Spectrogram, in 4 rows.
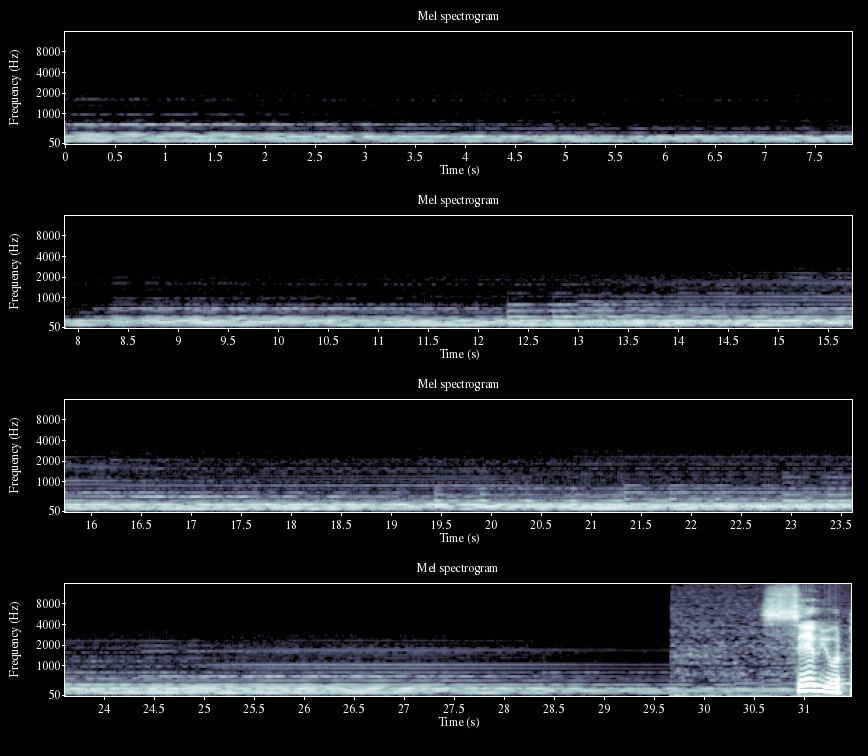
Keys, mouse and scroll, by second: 0.2 alt+shift+click, 1.7 ctrl+c, 3.8 ctrl+v, 4.5 typing, 5.3 ctrl+space, 5.4 ctrl+click, 5.6 ctrl+space, 7.2 ctrl+t, 7.9 alt+shift+click, 8.7 ctrl+shift+z, 9.0 alt+shift+click, 12.1 alt+shift+click, 15.2 shift+click, 21.9 alt+shift+click, 23.9 Up, 24.0 Up, 24.1 Up, 24.2 Up, 24.3 Up, 24.8 Down, 24.9 Down, 25.5 Left, 26.8 shift+click, 29.7 Up, 30.1 Down, 31.1 Return.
